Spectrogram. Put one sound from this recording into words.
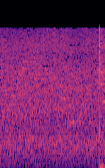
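A large crowd murmurs steadily in an echoing arena.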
